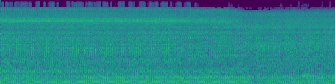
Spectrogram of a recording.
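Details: Ford Ranger engine idling with a steady whirring hum and a fast, busy ticking rattle from the belt drive; worn belt tensioner and alternator bearing need replacing.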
